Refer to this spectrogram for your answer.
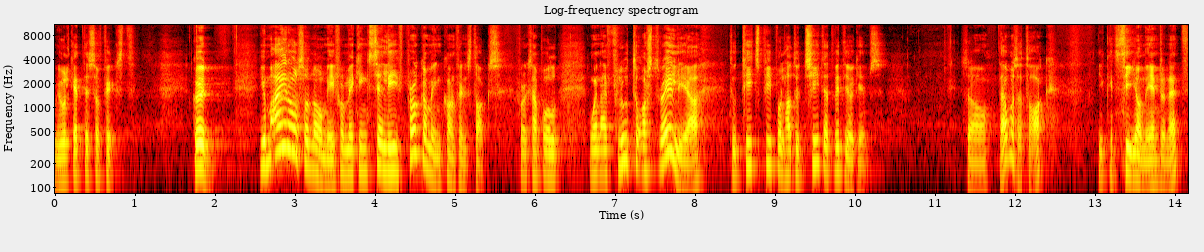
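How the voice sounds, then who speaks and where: A man with a strong Icelandic accent speaks at a fairly quick pace in a fairly high pitch, his pitch swinging very widely, with long, frequent pauses on a very clean recording against a silent background. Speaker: conference speaker. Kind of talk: humorous conference talk. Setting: stage with audience.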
